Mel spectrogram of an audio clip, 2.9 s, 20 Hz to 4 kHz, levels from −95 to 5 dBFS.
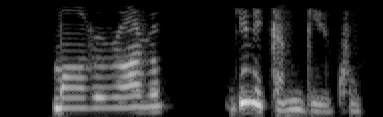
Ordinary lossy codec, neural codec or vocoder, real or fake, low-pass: MP3, 32 kbps; none; real; 3.6 kHz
